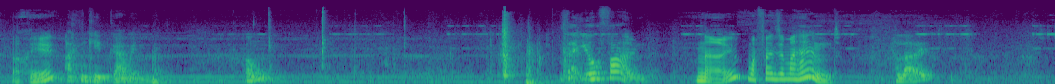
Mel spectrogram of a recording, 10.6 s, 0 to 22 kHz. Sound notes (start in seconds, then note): 4.1 alarm beeping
